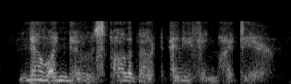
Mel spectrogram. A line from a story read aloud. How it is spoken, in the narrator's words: The old woman chuckled softly, as if the answer amused her, and replied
